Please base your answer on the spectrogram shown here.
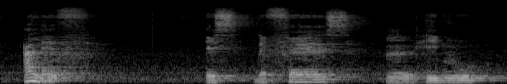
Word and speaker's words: Aleph: Aleph is a silent letter.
